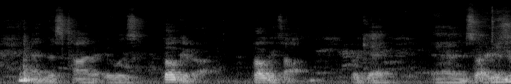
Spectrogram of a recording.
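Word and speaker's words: Bogotá: So Bogota is pronounced Bogota. Yeah, Bogota, Bogota, not Bogode, is not long A, as in lame brain.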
